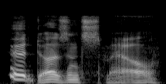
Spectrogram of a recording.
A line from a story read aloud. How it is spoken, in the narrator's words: grumbled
